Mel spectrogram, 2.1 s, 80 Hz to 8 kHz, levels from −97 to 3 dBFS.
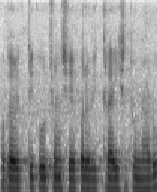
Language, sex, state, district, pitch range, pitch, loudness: Telugu, male, Telangana, Hyderabad, 115-125 Hz, 120 Hz, -17 LUFS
